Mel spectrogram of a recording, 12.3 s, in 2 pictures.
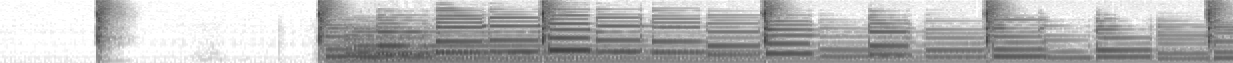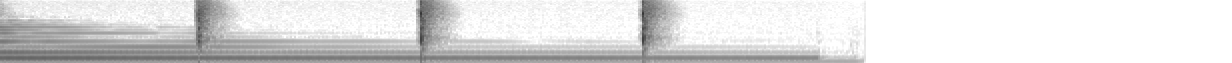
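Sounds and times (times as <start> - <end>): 
jazz music: 1.6 - 10.3.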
